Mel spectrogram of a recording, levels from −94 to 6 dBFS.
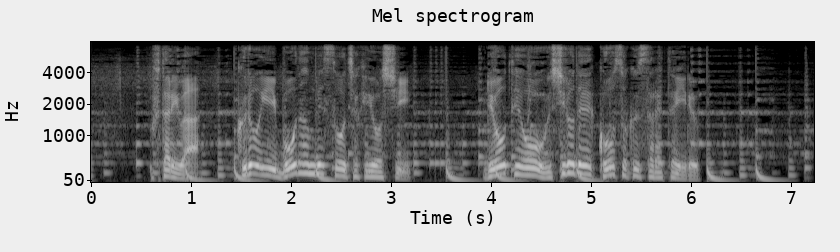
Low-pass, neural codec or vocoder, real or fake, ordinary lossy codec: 7.2 kHz; none; real; none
